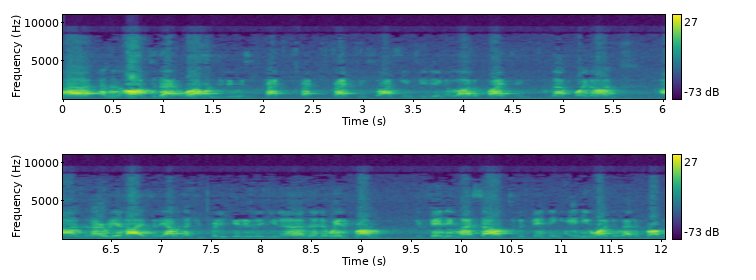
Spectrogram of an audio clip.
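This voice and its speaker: Amid noticeable background noise and audible room echo, a man with a fairly high pitch talks at a very fast pace, his loudness swinging widely. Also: fairly even intonation. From South Africa, Cape Town. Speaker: Muay Thai fighter. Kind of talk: casual interview. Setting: video call. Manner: rolls his R's.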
